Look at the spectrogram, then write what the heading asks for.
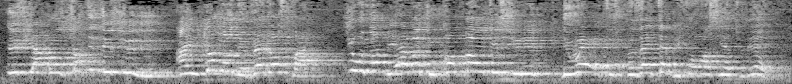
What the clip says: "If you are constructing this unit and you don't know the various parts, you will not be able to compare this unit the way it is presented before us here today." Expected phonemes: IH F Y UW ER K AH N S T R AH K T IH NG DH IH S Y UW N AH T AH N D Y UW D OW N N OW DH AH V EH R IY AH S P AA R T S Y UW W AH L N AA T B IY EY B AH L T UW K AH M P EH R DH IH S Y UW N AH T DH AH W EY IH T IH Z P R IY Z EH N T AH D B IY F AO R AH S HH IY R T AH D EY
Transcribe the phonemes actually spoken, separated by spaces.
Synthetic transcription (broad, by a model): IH F Y UW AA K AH N S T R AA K T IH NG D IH S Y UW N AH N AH N Y UW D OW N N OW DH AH B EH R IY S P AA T Y UW W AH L N AA T B IY EY B AH L T UW K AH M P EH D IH S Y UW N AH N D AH W EY IH T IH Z P R IY Z EH N T AH D B IY F AO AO S HH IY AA T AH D EY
